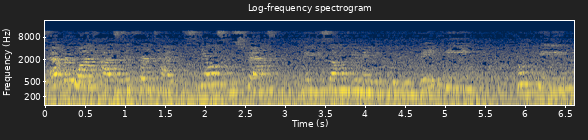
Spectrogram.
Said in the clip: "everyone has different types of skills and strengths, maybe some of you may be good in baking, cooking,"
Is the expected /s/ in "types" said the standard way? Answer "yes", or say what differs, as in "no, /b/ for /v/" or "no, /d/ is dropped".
no, /s/ is dropped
